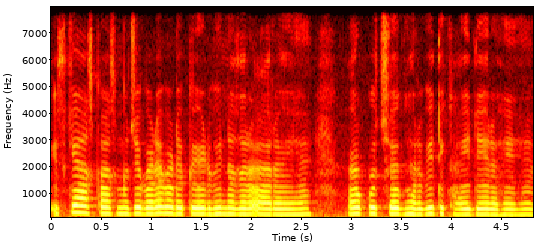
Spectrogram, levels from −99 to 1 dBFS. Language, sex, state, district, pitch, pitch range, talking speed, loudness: Hindi, female, Chandigarh, Chandigarh, 230 Hz, 215-235 Hz, 235 wpm, -14 LUFS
